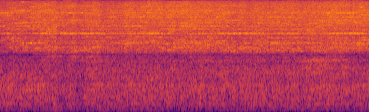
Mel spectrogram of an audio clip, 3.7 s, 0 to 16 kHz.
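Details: Class 47 diesel locomotive 47077 braking just outside Levisham station, North Yorkshire Moors Railway: steady high-pitched shrieking squeal with hiss over slowing wheels, ordinary brake and bogie squeal.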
